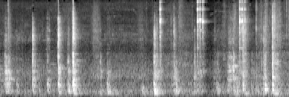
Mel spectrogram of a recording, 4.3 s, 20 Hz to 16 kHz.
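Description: A socket wrench ratchets during an oil change on a Fiat 500, giving quick close clicking bursts in uneven runs with short pauses between them, loud and nearby with no speech.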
